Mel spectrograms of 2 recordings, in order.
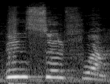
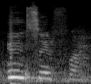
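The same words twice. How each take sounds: The two takes are said the same way.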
